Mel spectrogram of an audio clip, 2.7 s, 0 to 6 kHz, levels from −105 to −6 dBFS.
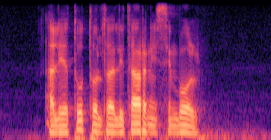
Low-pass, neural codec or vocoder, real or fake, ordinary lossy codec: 5.4 kHz; none; real; none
